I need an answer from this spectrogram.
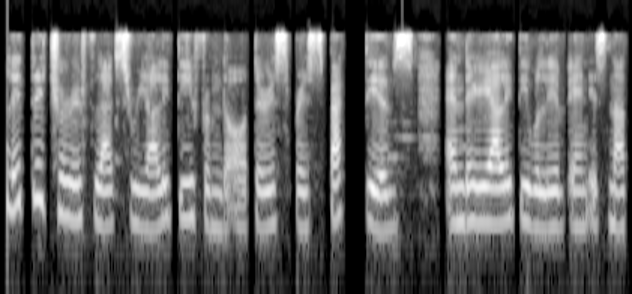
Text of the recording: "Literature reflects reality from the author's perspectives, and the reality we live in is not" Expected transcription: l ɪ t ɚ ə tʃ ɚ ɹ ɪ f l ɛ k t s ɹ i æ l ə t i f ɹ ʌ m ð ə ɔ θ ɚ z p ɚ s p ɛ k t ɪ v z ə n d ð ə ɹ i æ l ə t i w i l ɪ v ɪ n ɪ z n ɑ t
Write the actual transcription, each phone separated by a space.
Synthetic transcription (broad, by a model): l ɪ t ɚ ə tʃ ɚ ɹ ɪ f l ɛ k t s ɹ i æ l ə t i f ɹ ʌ m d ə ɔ t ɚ s p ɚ s p ɛ k t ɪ v s ə n d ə ɹ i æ l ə t i w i l ɪ v ɪ n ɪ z n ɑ t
